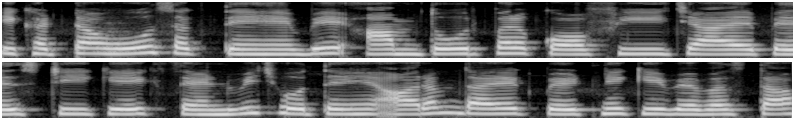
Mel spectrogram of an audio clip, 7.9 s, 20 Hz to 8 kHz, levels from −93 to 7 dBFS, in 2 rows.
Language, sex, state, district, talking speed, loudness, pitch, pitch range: Hindi, female, Chhattisgarh, Bilaspur, 135 wpm, -13 LUFS, 260 Hz, 245-275 Hz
